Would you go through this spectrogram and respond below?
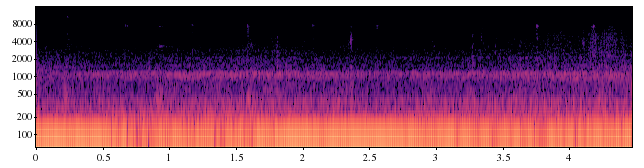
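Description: A car rolls in to park at a development site near Tulum, its engine a steady low rumble close by, unbroken through the whole stretch with no talk over it.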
